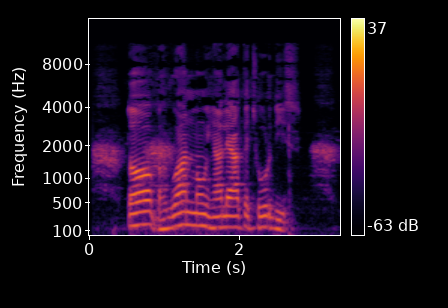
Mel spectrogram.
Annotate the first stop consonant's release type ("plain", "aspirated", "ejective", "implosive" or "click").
plain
